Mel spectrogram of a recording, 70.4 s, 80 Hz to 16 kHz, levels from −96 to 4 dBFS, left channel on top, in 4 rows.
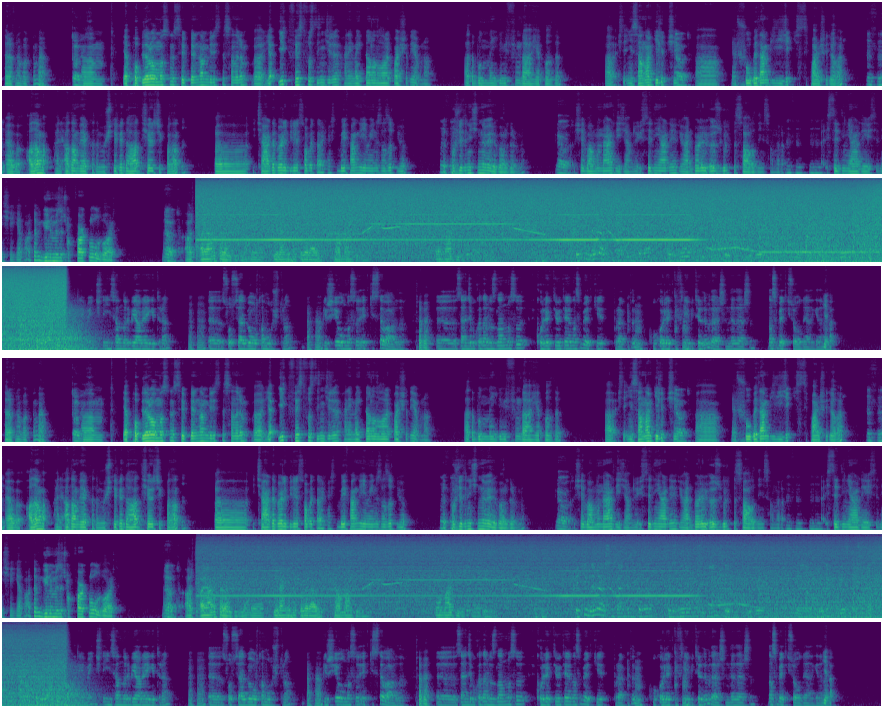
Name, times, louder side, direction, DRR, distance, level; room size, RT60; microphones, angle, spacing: voice 1, 0.1-0.9 1.6-2.0 2.4-8.5 9.3-11.2 12.1-13.6 13.9-14.3 14.6-16.8 17.7-21.1 21.9-22.5 22.8-25.7 26.6-28.1 29.2-33.2 34.1-36.4 36.7-37.4 38.4-38.5 38.9-42.6 43.9-45.1 56.5-56.9 59.1-59.2 61.1-61.3 65.5-65.6 66.4-66.5 69.2-69.4, right 2 dB, 25° right, 1 dB, 0.3 m, -33 dB
voice 2, 1.4-1.8 4.7-4.8 13.5-13.7 17.3-17.7 21.2-21.3 26.4-26.7 28.7-29.0 33.3-34.0 36.2-36.5 38.4-38.7 40.6-41.3 43.9-44.0 44.5-44.6 45.8-50.5 51.1-52.7 53.1-56.1 56.9-58.7 59.2-60.8 61.5-65.5 65.8-67.8 68.1-69.4, equal, ahead, -1 dB, 1.0 m, -41 dB
Video Distortion, 39.1-54.9, left 8 dB, 70° left, 0.3 m, -30 dB
3.7 x 2.1 x 3.5 m, 0.29 s
head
